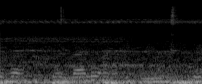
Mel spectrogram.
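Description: Distant voices of people talking over a steady high chirring of insects, with a low rumble in the background.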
